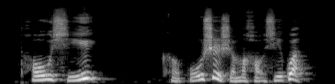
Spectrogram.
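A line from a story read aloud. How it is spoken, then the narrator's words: Cold voice. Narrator (Chinese): 莫凡冷声说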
